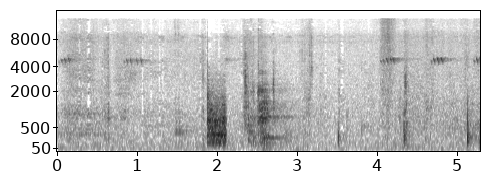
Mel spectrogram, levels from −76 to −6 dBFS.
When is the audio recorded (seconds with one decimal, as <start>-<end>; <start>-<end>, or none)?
0.0-1.5; 2.1-2.6; 4.2-5.3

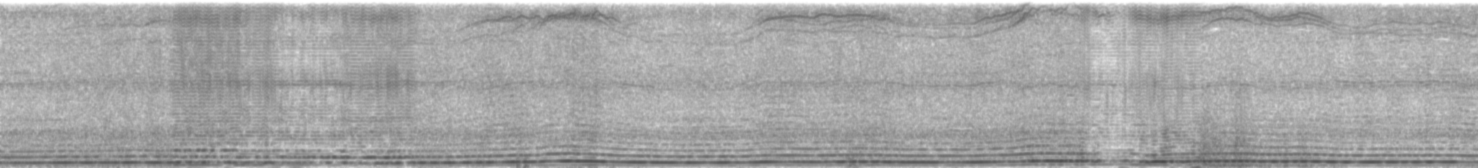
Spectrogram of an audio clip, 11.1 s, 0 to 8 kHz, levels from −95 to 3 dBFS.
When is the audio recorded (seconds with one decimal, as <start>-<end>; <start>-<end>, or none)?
0.0-1.3; 3.1-8.1; 9.0-11.1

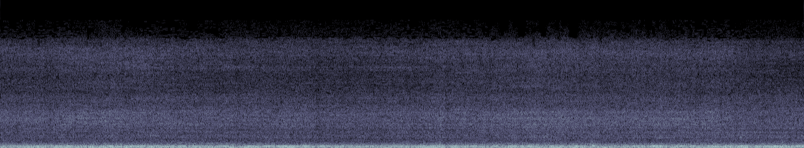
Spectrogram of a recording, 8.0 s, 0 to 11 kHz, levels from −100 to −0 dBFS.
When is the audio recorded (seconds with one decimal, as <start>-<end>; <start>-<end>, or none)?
0.0-0.8; 1.4-4.8; 6.7-8.0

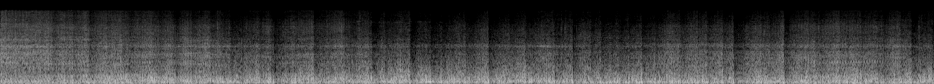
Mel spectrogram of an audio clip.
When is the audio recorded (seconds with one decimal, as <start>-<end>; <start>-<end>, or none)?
0.0-5.2; 6.4-9.3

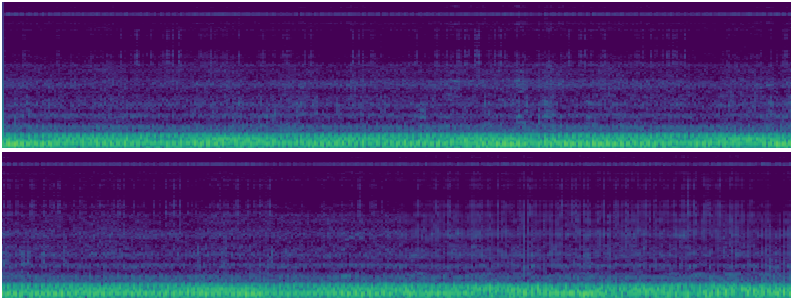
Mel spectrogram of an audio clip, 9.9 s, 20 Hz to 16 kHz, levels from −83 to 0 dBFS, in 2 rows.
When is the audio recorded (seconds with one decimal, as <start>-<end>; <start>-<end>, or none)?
0.0-7.4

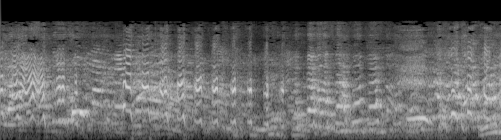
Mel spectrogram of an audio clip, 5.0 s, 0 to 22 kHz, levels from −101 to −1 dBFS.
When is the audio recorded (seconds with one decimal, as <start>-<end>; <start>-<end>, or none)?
0.0-5.0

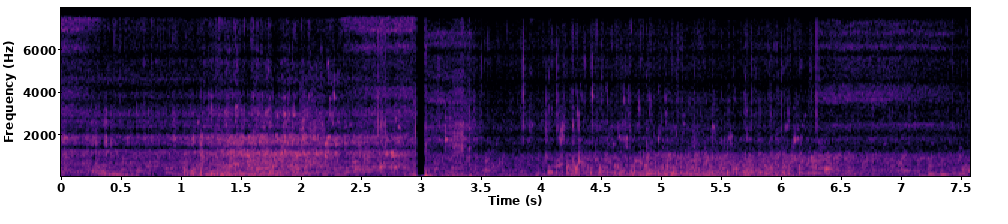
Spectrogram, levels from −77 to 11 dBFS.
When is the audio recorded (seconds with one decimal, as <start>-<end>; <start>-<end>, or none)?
0.0-2.1; 2.7-7.6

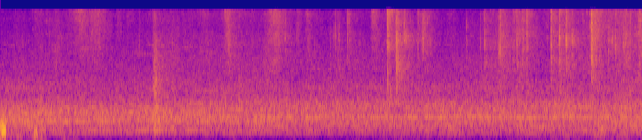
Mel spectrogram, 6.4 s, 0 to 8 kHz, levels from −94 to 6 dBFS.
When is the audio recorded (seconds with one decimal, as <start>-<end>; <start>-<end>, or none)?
0.0-6.4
